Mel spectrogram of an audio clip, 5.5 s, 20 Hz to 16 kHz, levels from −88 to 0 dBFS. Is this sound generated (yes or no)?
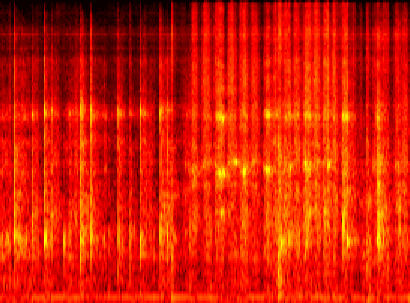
yes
